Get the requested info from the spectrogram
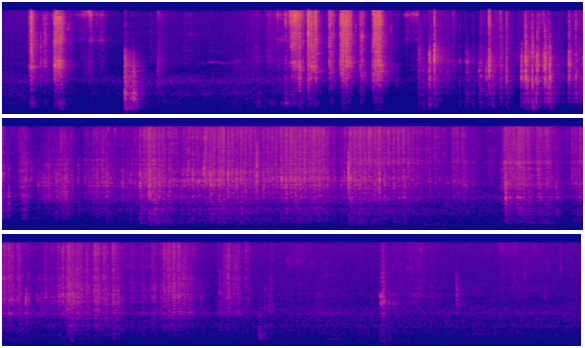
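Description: Kitchen food-prep handling: sharp clicks and taps of a spoon and utensils against a steel mixing bowl, then a long crinkling rustle as dukkah spice mix is shaken from a plastic packet over raw chicken pieces, with more small clicks.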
